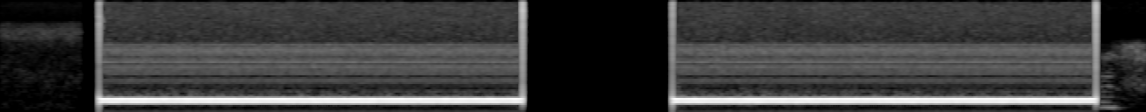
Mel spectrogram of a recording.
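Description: While a call is being added, a telephone line gives two long, steady mid-pitched tones, each about two seconds long, with a brief silence between them. The tones are loud and heard alone.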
